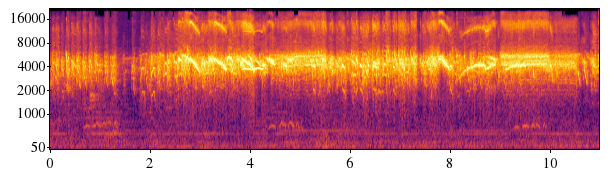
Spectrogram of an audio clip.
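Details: Morning chirping of sparrows where weaver birds are building nests, a busy flock chattering nonstop in high buzzy and squeaky notes after a quieter opening second or two.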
